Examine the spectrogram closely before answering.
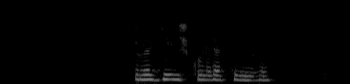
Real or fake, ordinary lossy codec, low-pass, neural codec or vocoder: fake; Opus, 32 kbps; 7.2 kHz; codec, 24 kHz, 1.5 kbps, HILCodec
